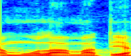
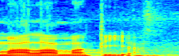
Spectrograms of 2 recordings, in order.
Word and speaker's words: Mulamatiyah: Ada sebuah tarekat bernama Mulamatiyah yang pernah disebutkan dalam manaqib , ya, Mulamatiyah. Sebagian orang membacanya sebagai Malamatiyah.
